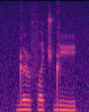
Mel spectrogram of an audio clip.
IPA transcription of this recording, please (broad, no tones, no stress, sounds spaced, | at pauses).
ɖ u ɭ f o t͡ʃ ɖ y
